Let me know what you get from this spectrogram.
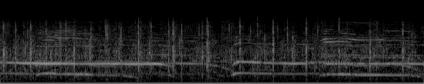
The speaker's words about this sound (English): At a prayer vigil, Governor Ron DeSantis vowing to provide more security to Florida HBCUs, but facing boos from the crowd.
